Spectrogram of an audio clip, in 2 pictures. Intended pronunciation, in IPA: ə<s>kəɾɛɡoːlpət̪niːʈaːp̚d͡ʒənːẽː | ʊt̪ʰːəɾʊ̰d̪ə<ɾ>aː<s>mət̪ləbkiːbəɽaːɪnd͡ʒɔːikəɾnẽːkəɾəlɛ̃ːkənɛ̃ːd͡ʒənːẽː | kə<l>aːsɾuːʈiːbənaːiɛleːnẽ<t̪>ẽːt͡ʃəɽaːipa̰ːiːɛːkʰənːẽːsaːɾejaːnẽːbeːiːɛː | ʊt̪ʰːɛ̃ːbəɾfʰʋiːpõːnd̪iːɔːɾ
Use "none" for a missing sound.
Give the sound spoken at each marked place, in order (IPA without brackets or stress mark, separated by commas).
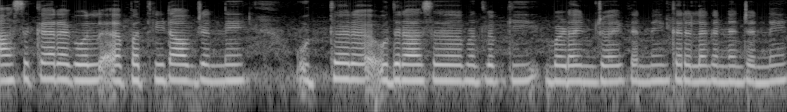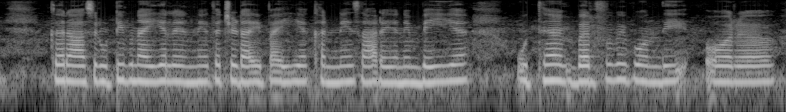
s, ɾ, s, ɾ, t̪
